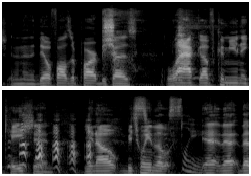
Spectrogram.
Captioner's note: laughs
